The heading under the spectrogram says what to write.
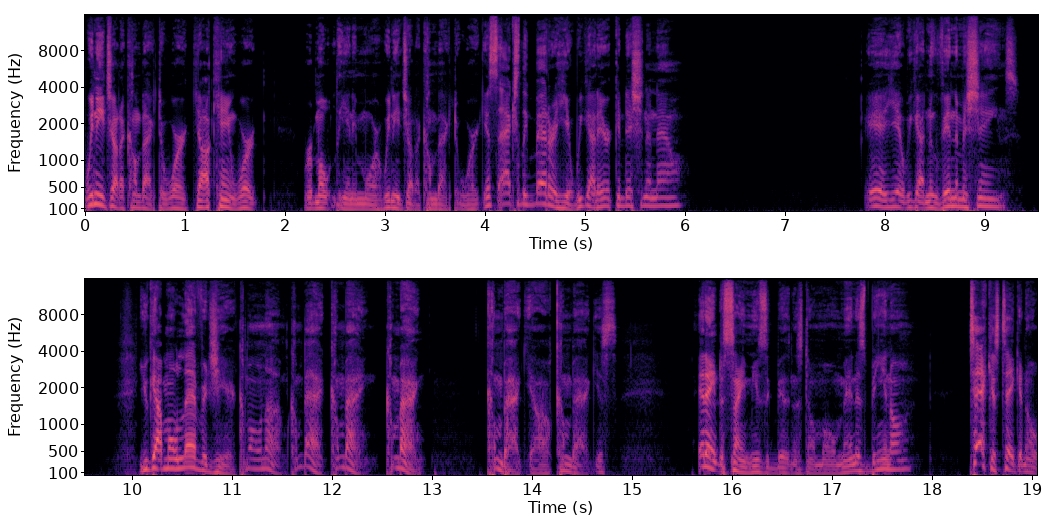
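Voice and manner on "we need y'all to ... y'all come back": coaxing, salesy corporate advert delivery. Mocking a back-to-work commercial: mock Amazon commercial pitch. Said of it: "that Amazon said when they said".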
